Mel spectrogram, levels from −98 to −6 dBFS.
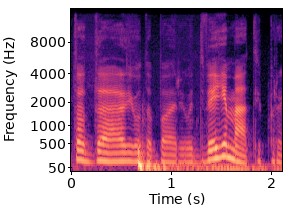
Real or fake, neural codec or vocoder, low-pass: fake; vocoder, 44.1 kHz, 128 mel bands every 256 samples, BigVGAN v2; 14.4 kHz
